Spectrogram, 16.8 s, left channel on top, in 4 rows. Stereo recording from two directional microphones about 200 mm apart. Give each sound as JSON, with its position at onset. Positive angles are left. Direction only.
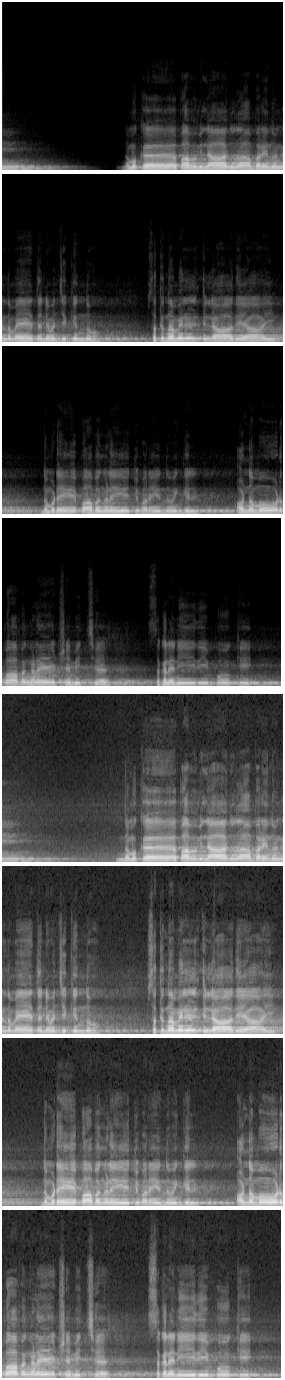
{"t": 0.0, "sound": "music", "side_deg": -10}
{"t": 1.8, "sound": "mantra", "side_deg": -5}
